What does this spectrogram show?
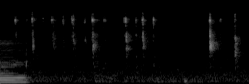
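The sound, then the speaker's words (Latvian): Rapid, irregular keystrokes clatter on a computer keyboard, a steady run of crisp clicks, with a brief voice at the very start. “tu raksti. Ko tu raksti?”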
